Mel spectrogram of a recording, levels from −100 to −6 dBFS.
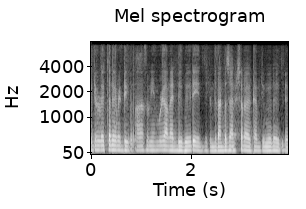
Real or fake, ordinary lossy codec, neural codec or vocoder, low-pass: fake; MP3, 64 kbps; codec, 16 kHz, 0.5 kbps, X-Codec, HuBERT features, trained on general audio; 7.2 kHz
